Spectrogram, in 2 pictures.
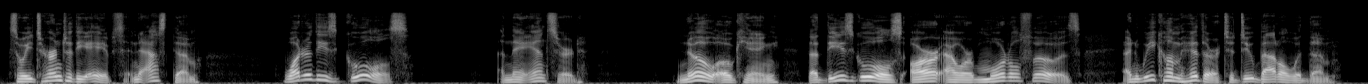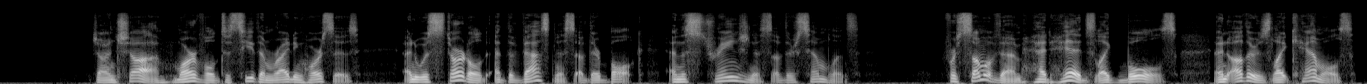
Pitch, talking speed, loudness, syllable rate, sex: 120 Hz, 150 wpm, -19 LUFS, 4.5 syllables/s, male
